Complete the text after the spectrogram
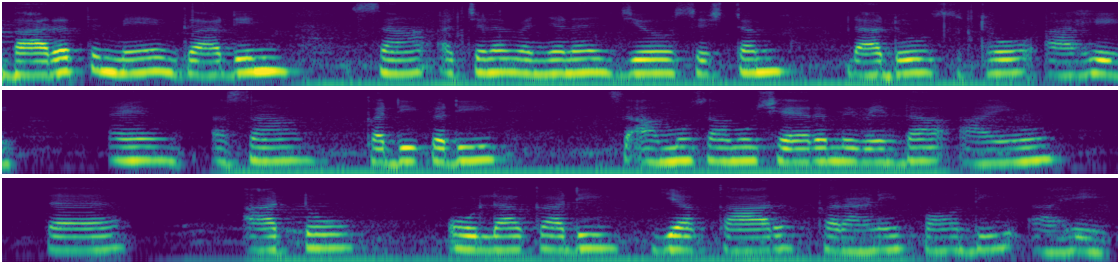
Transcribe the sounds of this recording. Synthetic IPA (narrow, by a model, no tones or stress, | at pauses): bʱaːɾət̪mẽɡaːɗiʊnɪ̆sãɐt͡ɕəɽ̃ʊ̆ʋɐɲəɽ̃ʊ̆d͡ʑiːosɪsʈəmɗaːɖʱosʊʈʰoʔaːɦe | ɛ̃ːɐsãkɐɗikɐɗisaːmũsaːmũʃɐɦəɾə̆mẽʋẽːn̆d̪aʔaːɦijũ | t̪ɐ | aːʈooːlakaːɗijakaːɾkɐɾaːɽ̃ipɐʊ̃nd̪iaːɦeː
